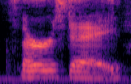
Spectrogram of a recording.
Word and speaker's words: Thursday: right today is Thursday what's that sound at the beginning of Thursday boys and girls can you stick your tongue out at me Thursday do you know some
